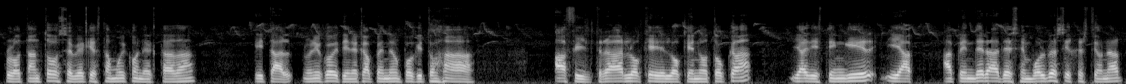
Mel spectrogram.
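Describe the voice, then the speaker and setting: A man's voice: medium pitch, little pitch movement, moderate pace, dry recording. Hesitant man, dry outdoor sound. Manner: hesitant, frequent fillers. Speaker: presenter and spiritual teacher. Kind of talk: explanatory talk.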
